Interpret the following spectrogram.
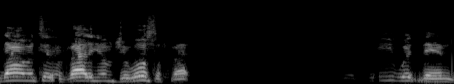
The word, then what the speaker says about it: Jehoshaphat: That's how I pronounce it, Jehoshaphat.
